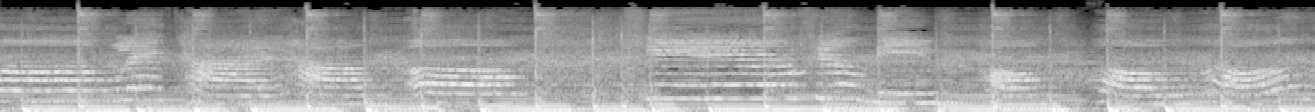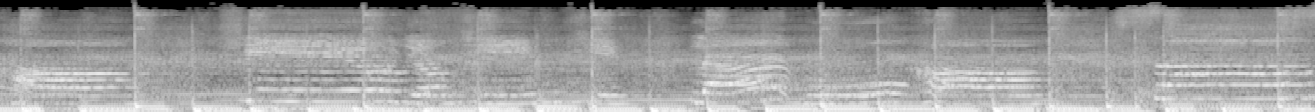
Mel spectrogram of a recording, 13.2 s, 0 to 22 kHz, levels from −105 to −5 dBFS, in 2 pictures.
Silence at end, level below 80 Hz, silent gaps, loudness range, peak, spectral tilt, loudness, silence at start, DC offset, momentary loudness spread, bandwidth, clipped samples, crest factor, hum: 0 s; -18 dBFS; none; 1 LU; 0 dBFS; -5 dB/octave; -13 LUFS; 0 s; under 0.1%; 2 LU; 18 kHz; under 0.1%; 12 dB; none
